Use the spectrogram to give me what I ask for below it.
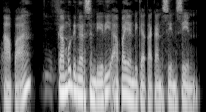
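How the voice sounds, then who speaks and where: A man with a low, dark and mellow voice reads out a drama recap. He gives every character's lines in the same even voice. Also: a little fast, slightly rough, no echo, clean studio sound.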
